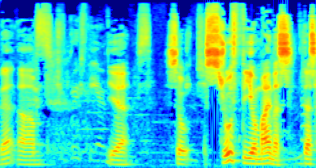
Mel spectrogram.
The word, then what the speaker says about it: Struthiomimus: So Struthiomimus, that's how you pronounce it.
